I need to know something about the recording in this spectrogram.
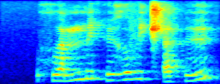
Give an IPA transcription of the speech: xʷ a mː i h ʉ ɣ o v i t͡ʃʼ ɐ k ʉ

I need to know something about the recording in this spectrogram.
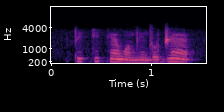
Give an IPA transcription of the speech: t i˦ k i˦ k ɛ̃˧ w ɔ̃˨ d ĩ˨ d o˨˦ d͡ʒ ɛ̃˦˨

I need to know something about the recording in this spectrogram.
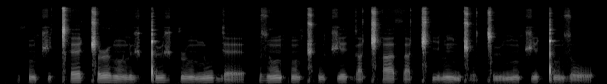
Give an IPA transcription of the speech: θ ũ t͡ʃ ɪ ǀʰ ɛ ǁ ə˞ ð õ l ʉ ʒ ǃ ʉ ʒ k ɹ ũ n u ɡ ɛ | z õ k õ ǁʰ u t͡ʃ e ɡ a ǁʰ a θ a ǁʰ i l ĩ ɡ͡ǁ o ǀ ʉ ŋ ũ t͡ʃ ɪ ǃ ũ z o

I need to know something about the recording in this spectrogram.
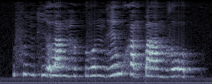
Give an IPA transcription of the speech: f i̤˨˩ ŋ x ḭ˧˨ ə̯ l a̤˨˩ ŋ n ə˨˩ t̚ v ə̤ː˨˩ ŋ ɣ e˧ w x a̰˧˨ ŋ ɓ a̤ː˨˩ ŋ z o˨˩ t̚

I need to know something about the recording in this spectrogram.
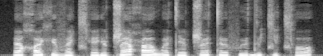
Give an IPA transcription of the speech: ɛ χ ɘ xʲ ə v ɛ t͡ɕʰ e ɾʲ ɨ ʈ͡ʂ ɛ ħ ɜ w ɘ t e ʈ͡ʂ ɘ t ɘ f ɨ d ɨ t͡ɕ ɨ t͡ɕʰ ɤ

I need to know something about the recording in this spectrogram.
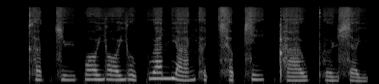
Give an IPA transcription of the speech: kʰ ɐ˨ k̚ t͡s yː˨ p ɔː˧ j ɔː˨˧ j o˨˩ w kʷ aː˥ n j aː˨˥ ŋ h ɵ˨ t̚ t͡sʰ ɐ˨˥ p̚ s iː˧ k̚ pʰ aː˨˧ w pʰ ɵ˨ ɥ s ɐ˨˩ j

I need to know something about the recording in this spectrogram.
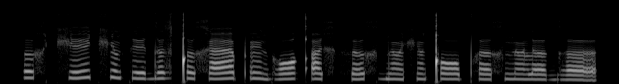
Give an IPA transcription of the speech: ə x t͡ʃ e t͡ʃ ə̃ k e d ə z ǃ ə x æ pʼ ẽ ɡʱ ɔ qʼ e x θ ə x d ə̃ ʃ ə̃ ǃ ɔ pʰ ɜ x n ə̃ l ɜ ɡʱ ɜ

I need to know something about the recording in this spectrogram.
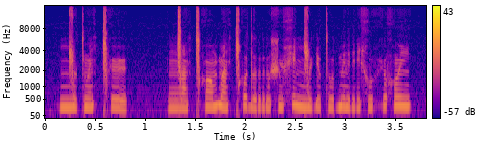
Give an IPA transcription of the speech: ŋ͡ǀ y tʷ ɛ̃ ǀʰ ø | ŋ͡ǀ ã ǀʰ ɔ̃ b ã ǀʰ o d o r u ʃ y x e ŋ͡ǀ y ɗ e tʷ œ b ẽ r i x u h y χʷ ĩ

